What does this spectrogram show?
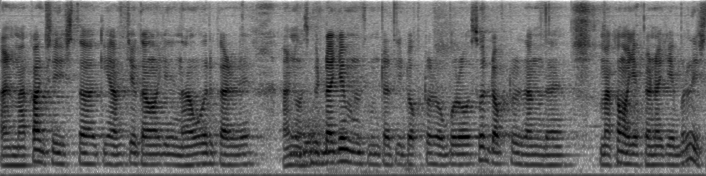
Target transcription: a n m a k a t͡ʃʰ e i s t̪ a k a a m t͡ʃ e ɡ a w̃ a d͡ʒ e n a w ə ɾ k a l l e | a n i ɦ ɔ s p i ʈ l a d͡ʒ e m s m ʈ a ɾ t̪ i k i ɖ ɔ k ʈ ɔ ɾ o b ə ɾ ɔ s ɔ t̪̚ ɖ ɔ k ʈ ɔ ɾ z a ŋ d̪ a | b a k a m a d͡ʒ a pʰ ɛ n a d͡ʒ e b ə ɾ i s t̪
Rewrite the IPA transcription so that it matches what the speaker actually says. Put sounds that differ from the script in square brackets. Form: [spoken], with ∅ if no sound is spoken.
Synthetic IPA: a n m a k a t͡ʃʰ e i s t̪ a k [i] a m t͡ʃ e ɡ a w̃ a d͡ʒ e n a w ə ɾ k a [ɾ] l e | a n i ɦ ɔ s p i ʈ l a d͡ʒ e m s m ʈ a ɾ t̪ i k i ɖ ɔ k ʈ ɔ ɾ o b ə ɾ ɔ s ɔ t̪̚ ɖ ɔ k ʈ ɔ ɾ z a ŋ d̪ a | [m] a k a m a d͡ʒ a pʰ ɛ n a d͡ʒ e b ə ɾ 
